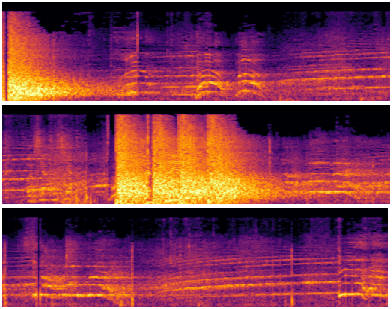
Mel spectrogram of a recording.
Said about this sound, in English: They hear it. They hear the gunshot. They're pushing towards this gunfire.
